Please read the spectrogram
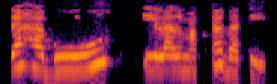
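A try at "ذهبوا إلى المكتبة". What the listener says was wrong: Sahih. Barakallahu fiik. Ahsan Ibu. Mumtaz.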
